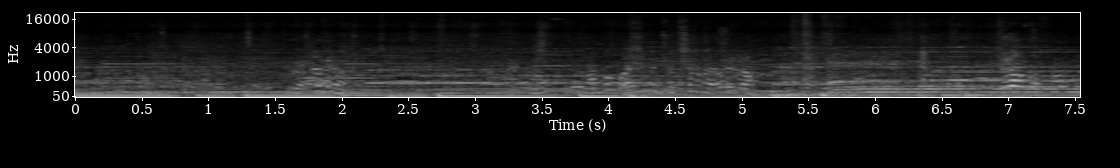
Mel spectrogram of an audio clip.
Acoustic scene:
park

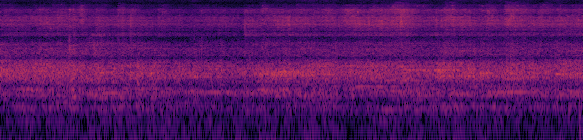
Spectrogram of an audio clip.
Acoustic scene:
subway station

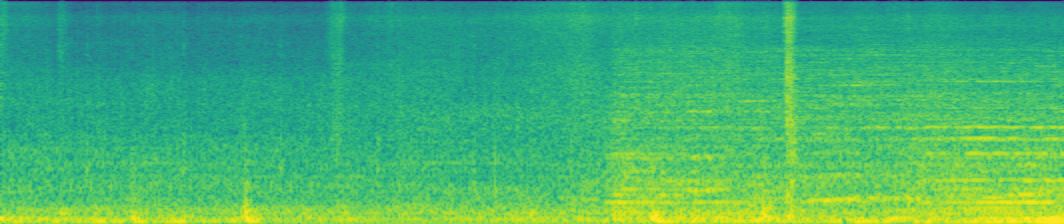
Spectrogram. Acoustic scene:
car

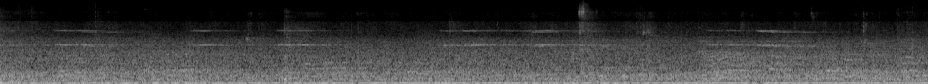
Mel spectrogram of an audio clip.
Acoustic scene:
subway station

